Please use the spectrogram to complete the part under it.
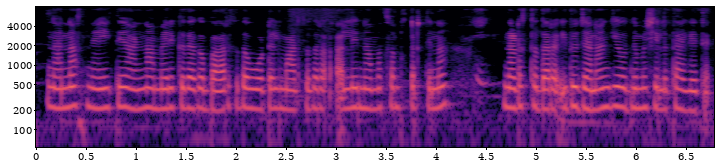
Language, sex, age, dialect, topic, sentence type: Kannada, male, 60-100, Central, banking, statement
